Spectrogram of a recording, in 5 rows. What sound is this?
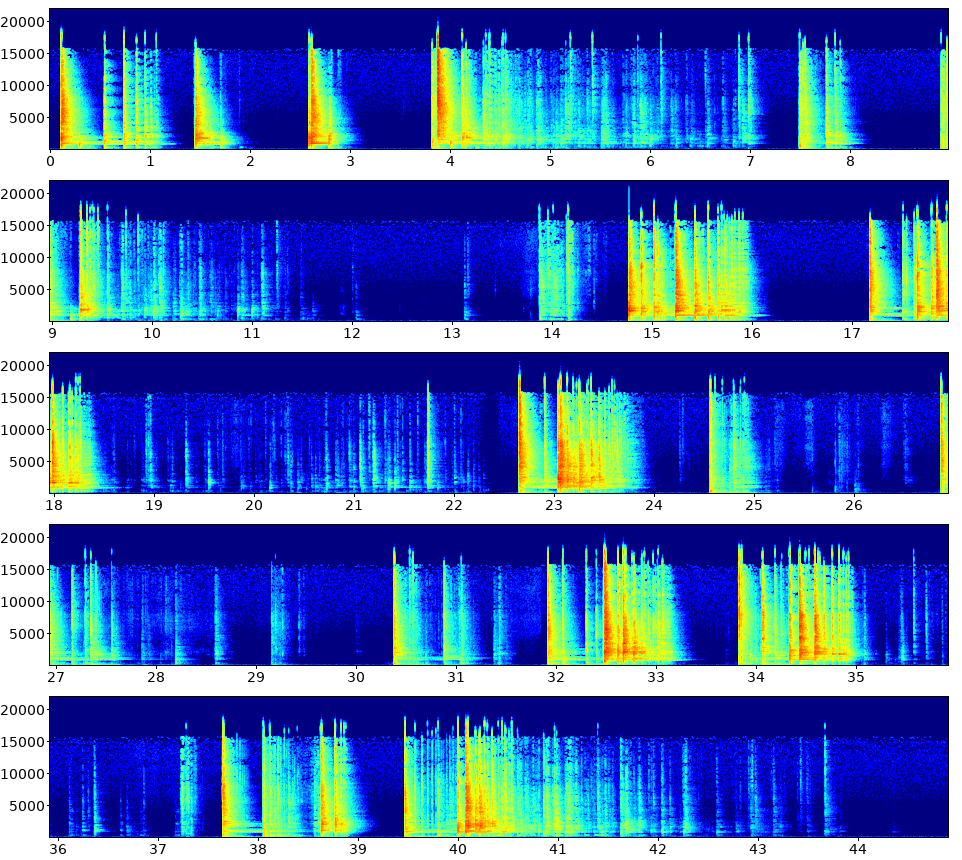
Empty Energy Drink Can Drop
An empty red bull can falling on the floor.
Result of this recording session:
Recorded with Zoom H2. Edited with Audacity.
beverage, red-bull, dropping, drink, drop, junk, empty, can, trash, aluminium, hollow, metal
